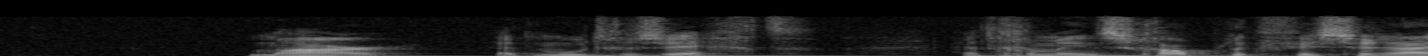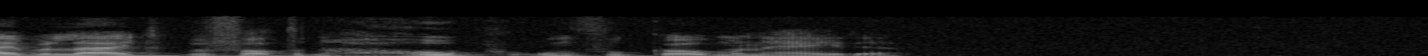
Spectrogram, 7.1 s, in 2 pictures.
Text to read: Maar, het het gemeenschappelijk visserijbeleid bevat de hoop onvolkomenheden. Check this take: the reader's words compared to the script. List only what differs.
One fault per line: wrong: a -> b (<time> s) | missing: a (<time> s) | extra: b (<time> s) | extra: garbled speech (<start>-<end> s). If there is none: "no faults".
extra: moet gezegd (1.4 s)
wrong: de -> een (4.3 s)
